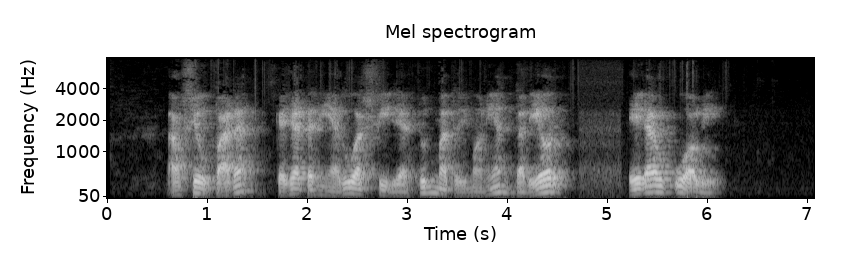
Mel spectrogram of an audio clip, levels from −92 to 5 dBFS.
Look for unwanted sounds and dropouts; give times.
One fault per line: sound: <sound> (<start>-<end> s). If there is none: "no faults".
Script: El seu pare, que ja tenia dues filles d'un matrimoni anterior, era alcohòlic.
no faults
